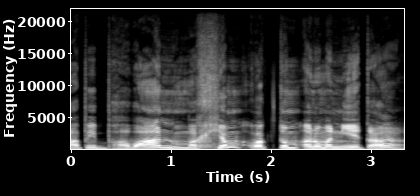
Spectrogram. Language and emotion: Sanskrit, angry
